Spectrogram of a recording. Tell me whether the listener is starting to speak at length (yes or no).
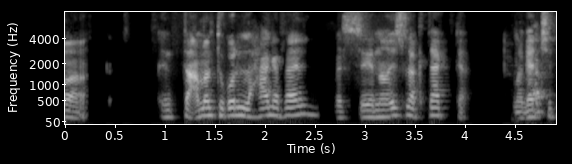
no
